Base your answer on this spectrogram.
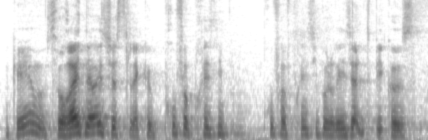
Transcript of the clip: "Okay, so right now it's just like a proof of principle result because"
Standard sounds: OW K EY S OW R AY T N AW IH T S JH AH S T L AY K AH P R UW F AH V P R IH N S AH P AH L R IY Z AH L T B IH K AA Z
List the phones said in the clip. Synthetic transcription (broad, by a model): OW K EY S OW R AY T N AW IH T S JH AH S T L AY K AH P R UW F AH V P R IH N S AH P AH L R IY Z AH L T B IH K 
